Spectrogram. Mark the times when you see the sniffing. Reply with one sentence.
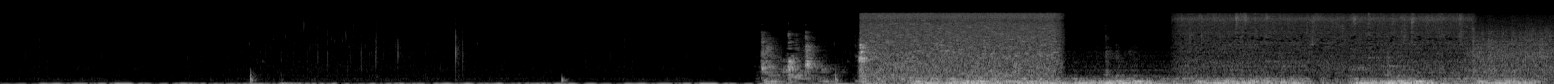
You can hear the sniffing from 8.6 to 10.7 s.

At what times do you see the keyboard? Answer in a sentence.
You can hear the keyboard from 7.6 to 15.4 s.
